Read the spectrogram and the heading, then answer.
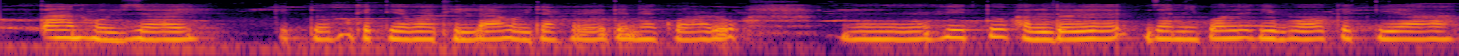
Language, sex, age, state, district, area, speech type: Assamese, female, 18-30, Assam, Barpeta, rural, spontaneous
